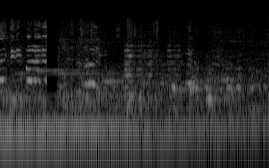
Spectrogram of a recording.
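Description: Background music ends abruptly less than a second in. It gives way to street noise: people talking over a steady low hum of traffic.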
